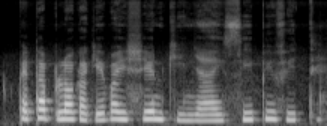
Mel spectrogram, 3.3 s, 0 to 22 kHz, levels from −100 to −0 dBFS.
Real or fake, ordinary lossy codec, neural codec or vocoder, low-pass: real; none; none; none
